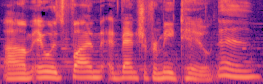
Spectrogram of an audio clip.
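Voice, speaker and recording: A man giving casual, sweary live commentary on a game as a streamer, animated and mock-indignant while chatting with viewers. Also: fairly high pitch, moderate pace. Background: game music.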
